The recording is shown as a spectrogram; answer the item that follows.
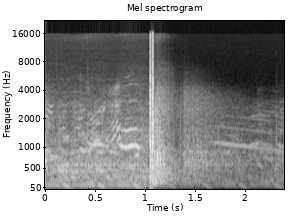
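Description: A single sharp firecracker bang about a second in, over people talking, with the noise dying down after it.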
